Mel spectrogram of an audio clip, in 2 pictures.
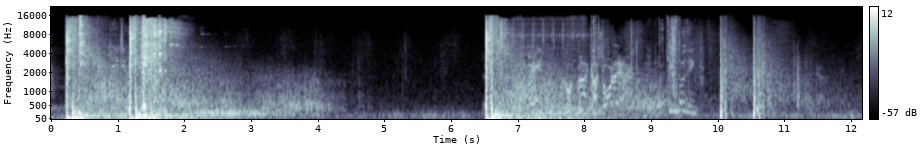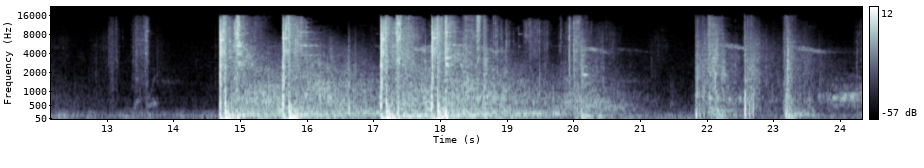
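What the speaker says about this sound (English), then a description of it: "They're shooting at me." Apex Legends firefight with sharp, loud gunshots arriving in several clusters of rapid cracks, each burst trailing off into echoing decay, with a player talking in between.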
